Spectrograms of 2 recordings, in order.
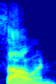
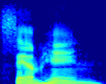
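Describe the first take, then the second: First: It is pronounced differently from its spelling. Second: It is pronounced just as it is spelled. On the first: The speaker calls it right. "but it is Samhain" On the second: The speaker calls it wrong. "it is not Samhain"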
